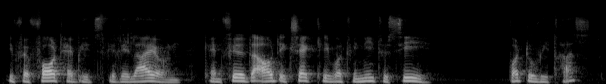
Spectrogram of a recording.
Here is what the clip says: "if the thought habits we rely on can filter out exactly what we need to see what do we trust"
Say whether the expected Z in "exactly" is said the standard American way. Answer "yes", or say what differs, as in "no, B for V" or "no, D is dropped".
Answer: no, S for Z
